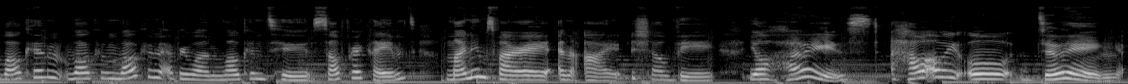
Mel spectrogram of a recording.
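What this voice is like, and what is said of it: Congested, stuffy-nosed voice. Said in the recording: “I sound a bit congested”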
